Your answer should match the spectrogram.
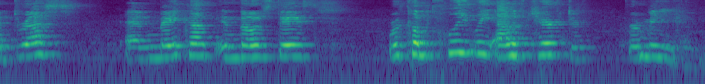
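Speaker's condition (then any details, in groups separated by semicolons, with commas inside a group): Cerebral palsy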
